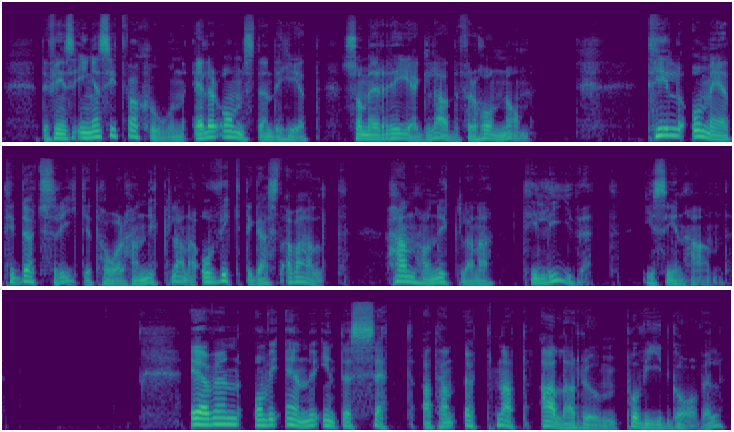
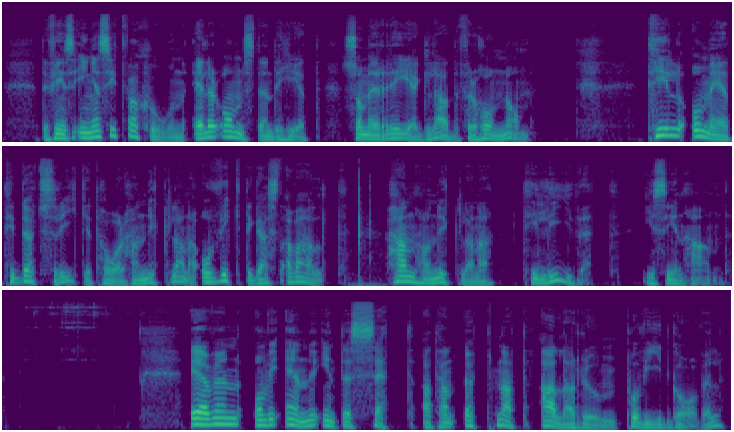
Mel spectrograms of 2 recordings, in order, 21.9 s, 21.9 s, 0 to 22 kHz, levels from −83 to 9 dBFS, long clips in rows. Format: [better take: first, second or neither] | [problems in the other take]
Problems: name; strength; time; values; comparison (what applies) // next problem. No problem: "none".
first | keyboard typing; faint; at 11 s; peak 15 dB below the speech // jangling keys; faint; at 15 s; peak 20 dB below the speech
